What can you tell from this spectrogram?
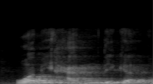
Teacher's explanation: واو با جلدی پڑھنے ہیں، ہا وسط حلق سے ادا کرنا ہے، میم سے ملانا ہے. حم یہ اظہار ہے میم ساکن میں.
